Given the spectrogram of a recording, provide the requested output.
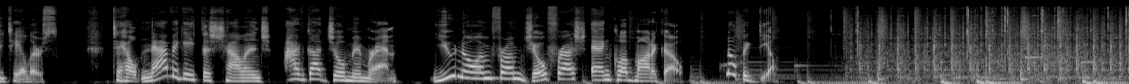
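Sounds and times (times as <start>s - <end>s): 
speech: 0.0s - 8.1s
sewing machine running: 8.3s - 11.2s.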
